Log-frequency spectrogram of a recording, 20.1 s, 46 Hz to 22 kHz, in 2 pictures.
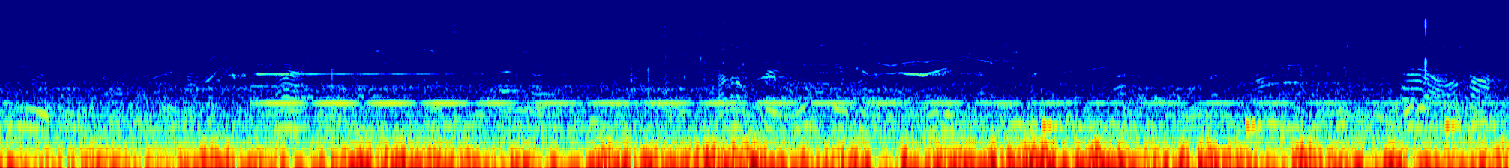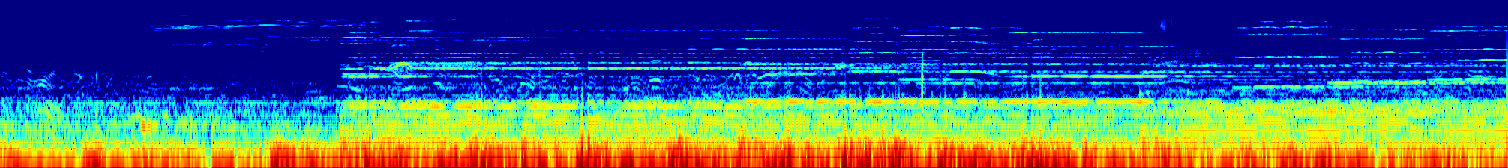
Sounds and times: pigeons 0:00.0 - 0:11.8
music from the monastery 0:00.0 - 0:20.1
people walking by 0:00.0 - 0:20.1

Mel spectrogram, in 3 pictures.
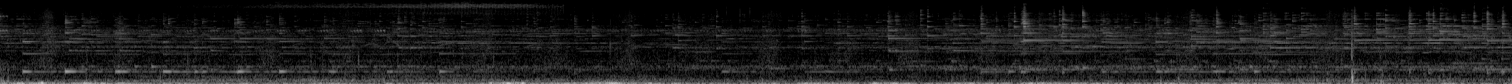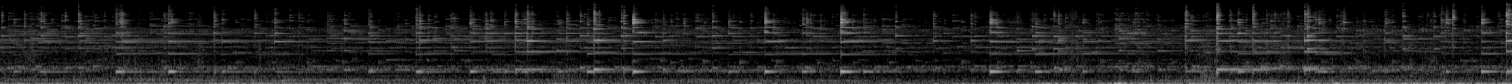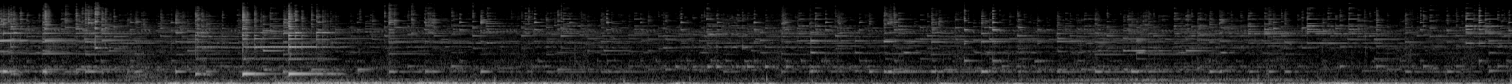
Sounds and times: Kuhglocken 0:08.0 - 0:45.3

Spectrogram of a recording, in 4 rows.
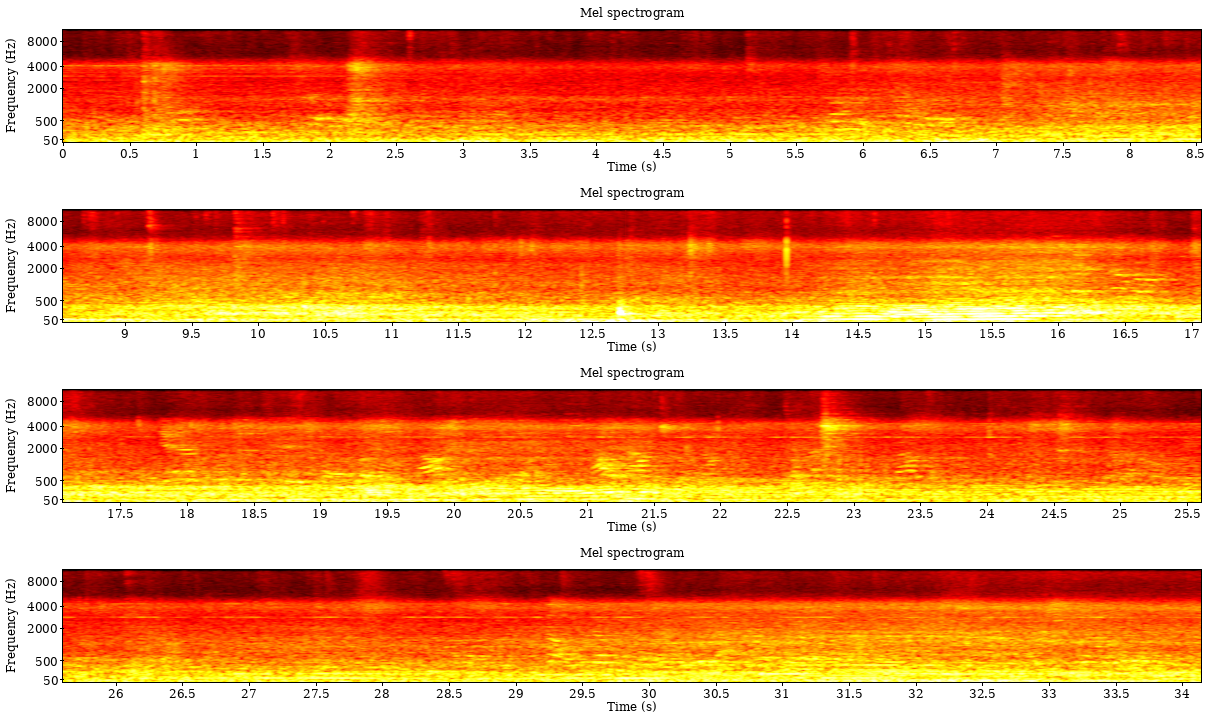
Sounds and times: Traffic Sound 0:07.0 - 0:34.1

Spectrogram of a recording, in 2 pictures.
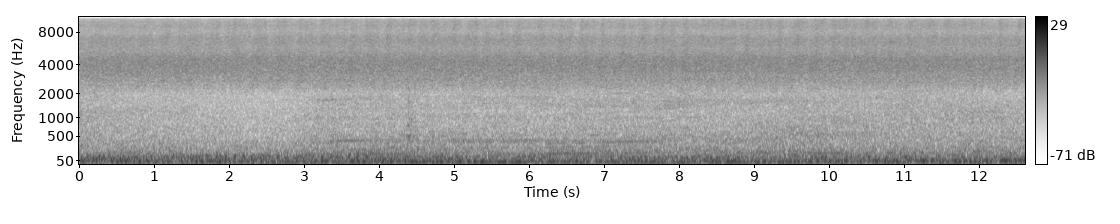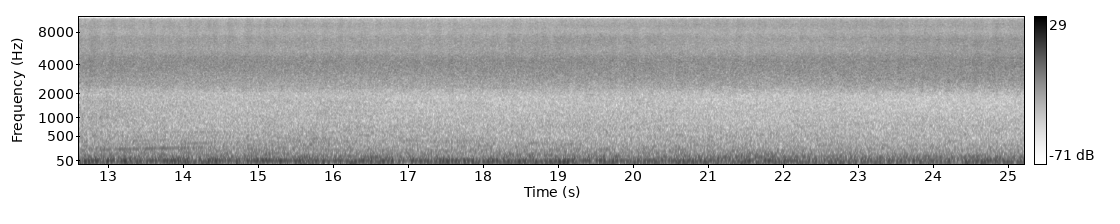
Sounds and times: traffic sound 0:00.0 - 0:23.8
Cicada cry 0:00.0 - 0:25.2

